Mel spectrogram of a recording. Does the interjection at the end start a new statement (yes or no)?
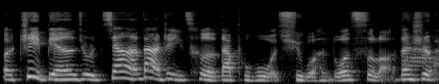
no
